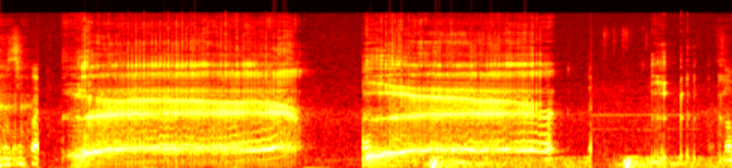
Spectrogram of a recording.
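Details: Two long, loud, deliberate belches with a drawn-out croaking tone from gamers in a burp compilation, followed by brief background noise; burping.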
